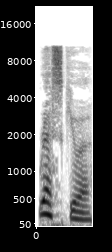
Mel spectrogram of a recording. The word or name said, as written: rescuer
